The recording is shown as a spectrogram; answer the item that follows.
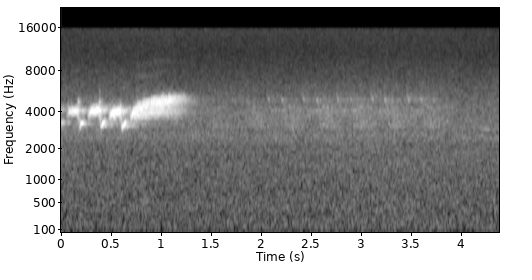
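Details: Song of a black-throated blue warbler: several quick, slightly buzzy notes leading into a longer, rising, buzzy phrase lasting about a second, followed by quiet ambient hiss.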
